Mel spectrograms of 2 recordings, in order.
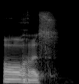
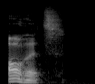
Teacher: In the final word, eretz eretz, we encounter the voiced uvular trill again in Biblical Hebrew and the fricative in Modern Hebrew. And the final consonant tsadi is pronounced in Biblical Hebrew like an emphatic s, meaning that it's pharyngealized. So, in Modern Hebrew it's pronounced ts.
